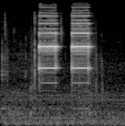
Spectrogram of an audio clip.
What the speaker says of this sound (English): if one of them drops, it lets me know with an audible alarm.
